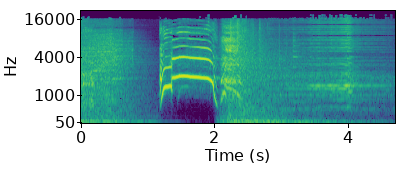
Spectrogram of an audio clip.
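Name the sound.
woman screaming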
